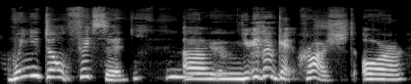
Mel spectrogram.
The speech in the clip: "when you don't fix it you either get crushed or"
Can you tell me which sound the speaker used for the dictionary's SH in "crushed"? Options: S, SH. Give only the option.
SH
